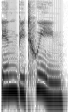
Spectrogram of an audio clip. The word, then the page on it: in-between: American English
